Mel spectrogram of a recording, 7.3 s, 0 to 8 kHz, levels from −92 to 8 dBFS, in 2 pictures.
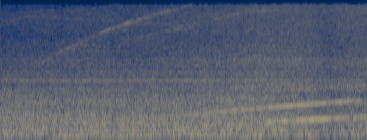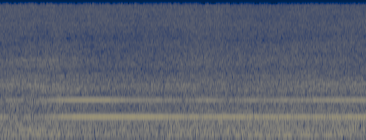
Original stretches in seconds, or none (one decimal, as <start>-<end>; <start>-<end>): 0.0-7.3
